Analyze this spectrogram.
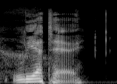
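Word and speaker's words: Liete: Is it I couldn't figure out how to pronounce it. I know she says it once, but I couldn't remember. It's Liette. Liette.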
